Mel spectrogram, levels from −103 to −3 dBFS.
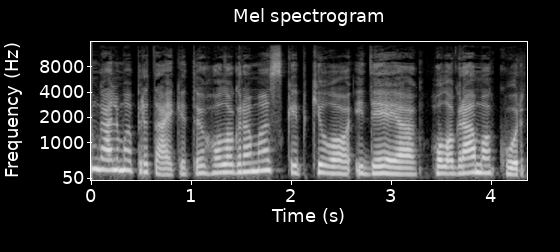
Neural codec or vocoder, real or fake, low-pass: none; real; 14.4 kHz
